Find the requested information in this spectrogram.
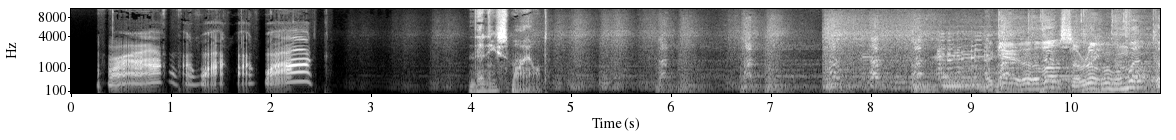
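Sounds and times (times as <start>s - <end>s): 
man clucking like a chicken: 0.3s - 2.6s
speech: 0.4s - 2.6s, 4.0s - 7.2s, 8.0s - 10.8s.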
